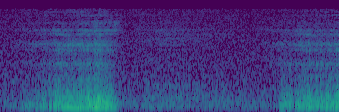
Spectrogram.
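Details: Someone snoring: two soft, rattling snores about two seconds apart with quiet pauses between; ordinary snoring.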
